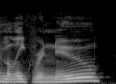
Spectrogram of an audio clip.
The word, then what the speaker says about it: Renaud: Malik, I guess it's Malik Renaud. Mm-hmm. Apparently, that's how we're pronouncing it. – I think so. – That's how it was pronounced all night.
